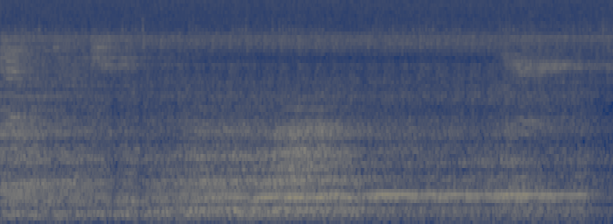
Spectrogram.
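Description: A clear hollow whistle swells and holds steady over the cabin rumble, then fades; this is the usual wing vent tone, nothing wrong.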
